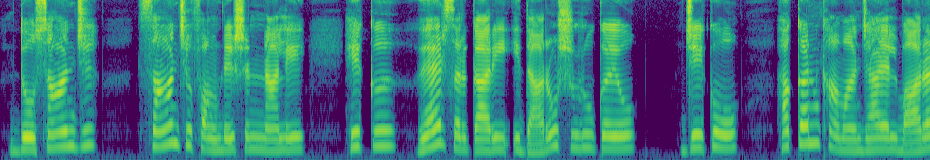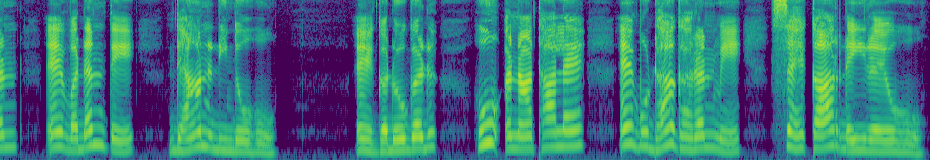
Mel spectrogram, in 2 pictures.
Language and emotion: Sindhi, neutral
